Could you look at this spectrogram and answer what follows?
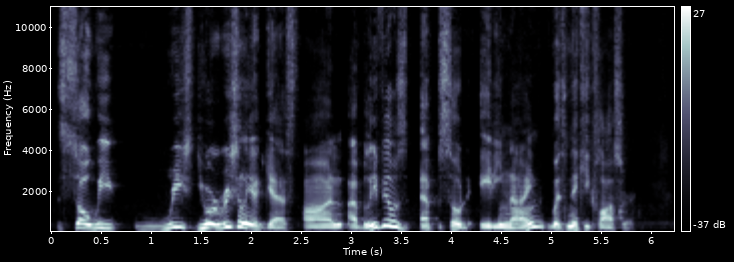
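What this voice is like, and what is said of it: Smooth radio-style voice. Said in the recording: “I really love your voice. It's a very, like, you know, radio voice”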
